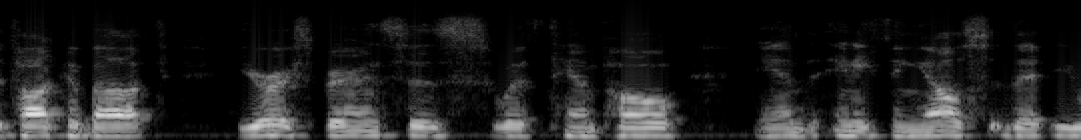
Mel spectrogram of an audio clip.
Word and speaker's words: tampo: have understood it is tampo and it is pronounced tempo not a tempo like I said in the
